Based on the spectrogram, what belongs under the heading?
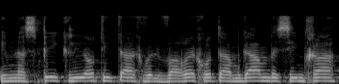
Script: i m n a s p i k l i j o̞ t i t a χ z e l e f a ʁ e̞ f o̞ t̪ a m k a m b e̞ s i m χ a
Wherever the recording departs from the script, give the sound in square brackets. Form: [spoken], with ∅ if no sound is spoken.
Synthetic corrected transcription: i m n a s p i k l i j o̞ t i t a χ [v] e l e [v] a ʁ e̞ [χ] o̞ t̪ a m [ɡ] a m b e̞ s i m χ a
